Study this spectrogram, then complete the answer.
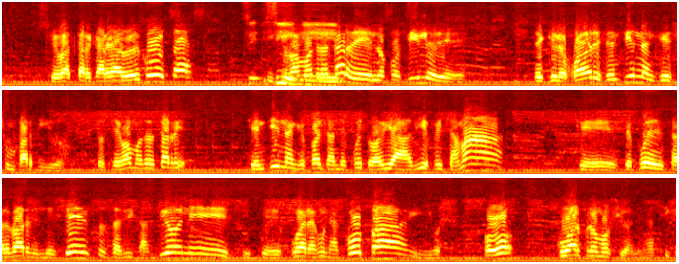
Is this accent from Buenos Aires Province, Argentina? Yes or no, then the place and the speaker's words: yes; Santos Lugares, Buenos Aires Province, Argentina; born there; Nací en Santos Lugares.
